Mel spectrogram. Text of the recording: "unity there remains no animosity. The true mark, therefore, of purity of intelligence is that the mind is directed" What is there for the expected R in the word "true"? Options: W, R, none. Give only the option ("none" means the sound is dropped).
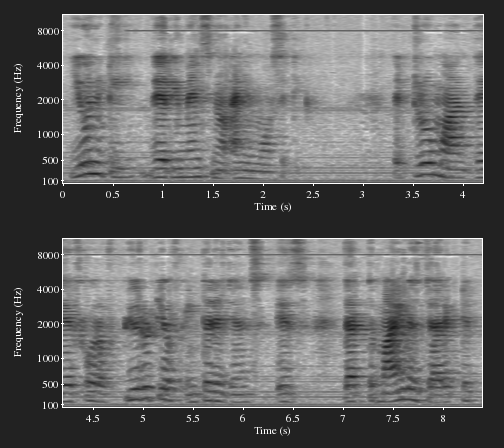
R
